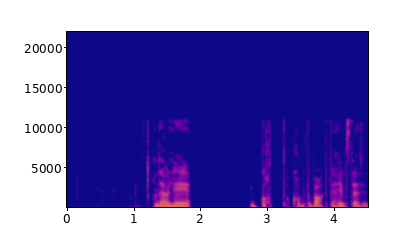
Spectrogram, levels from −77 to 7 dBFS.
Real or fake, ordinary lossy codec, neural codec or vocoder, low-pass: fake; MP3, 48 kbps; vocoder, 44.1 kHz, 128 mel bands every 512 samples, BigVGAN v2; 14.4 kHz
